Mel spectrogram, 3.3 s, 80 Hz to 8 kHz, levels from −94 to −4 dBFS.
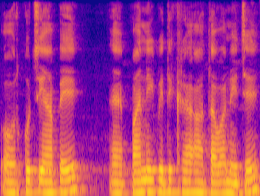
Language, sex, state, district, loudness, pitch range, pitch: Hindi, male, Maharashtra, Washim, -17 LUFS, 115-130 Hz, 125 Hz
